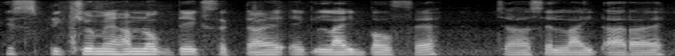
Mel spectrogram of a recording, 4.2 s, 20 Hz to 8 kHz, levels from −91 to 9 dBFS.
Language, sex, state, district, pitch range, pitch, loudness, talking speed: Hindi, male, Meghalaya, West Garo Hills, 115-135 Hz, 125 Hz, -19 LUFS, 255 wpm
